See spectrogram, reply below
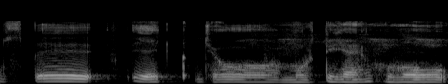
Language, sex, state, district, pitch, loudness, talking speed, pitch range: Hindi, male, Bihar, Begusarai, 115 Hz, -36 LUFS, 80 wpm, 110-125 Hz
